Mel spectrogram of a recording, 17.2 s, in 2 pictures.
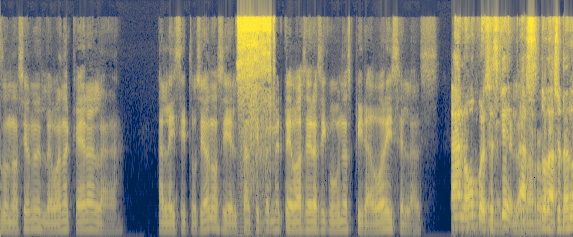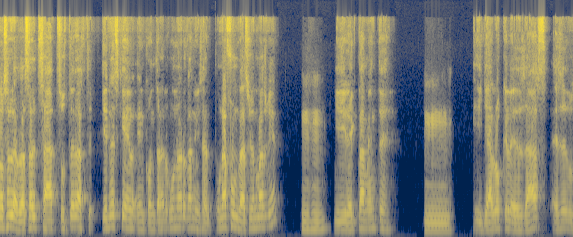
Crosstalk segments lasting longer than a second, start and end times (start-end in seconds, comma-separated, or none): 7.0-8.3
